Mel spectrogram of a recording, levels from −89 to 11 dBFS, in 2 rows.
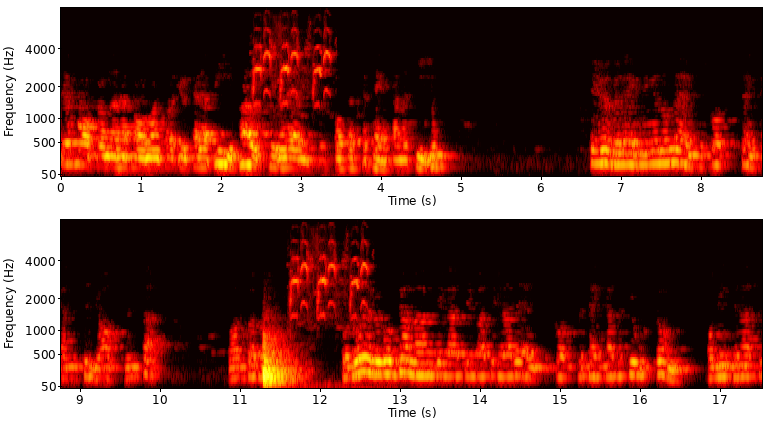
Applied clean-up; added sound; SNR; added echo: classical method WPE with log-MMSE.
